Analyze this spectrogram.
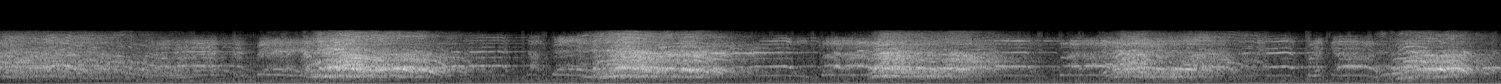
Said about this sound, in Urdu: ابھی ہمارے نوجوان صاحب اتنے زوردار نعرہ لگا ہے لیکن کچھ لوگ نعرہ کو دیکھ رہے تھے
